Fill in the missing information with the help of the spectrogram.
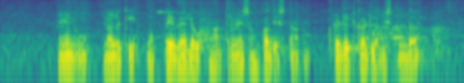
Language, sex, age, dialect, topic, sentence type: Telugu, male, 18-24, Utterandhra, banking, question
